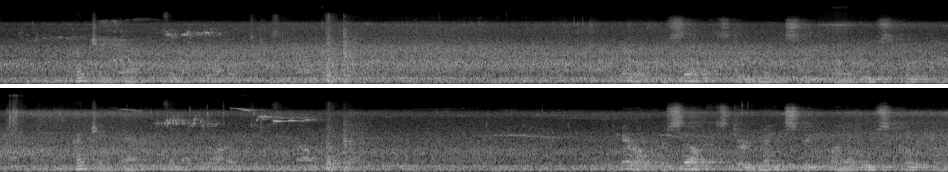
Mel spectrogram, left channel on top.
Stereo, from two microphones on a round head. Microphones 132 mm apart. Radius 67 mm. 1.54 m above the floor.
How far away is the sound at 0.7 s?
About 0.7 m.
